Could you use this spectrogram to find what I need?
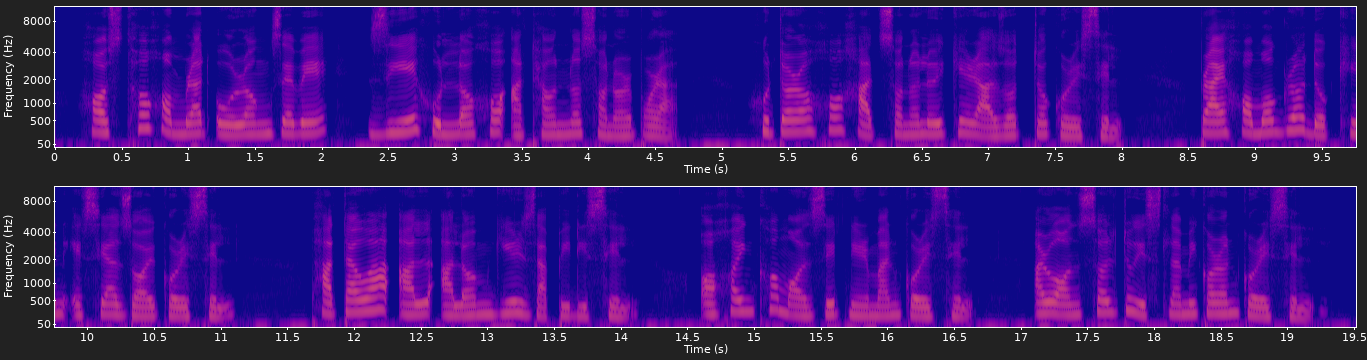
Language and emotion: Assamese, neutral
